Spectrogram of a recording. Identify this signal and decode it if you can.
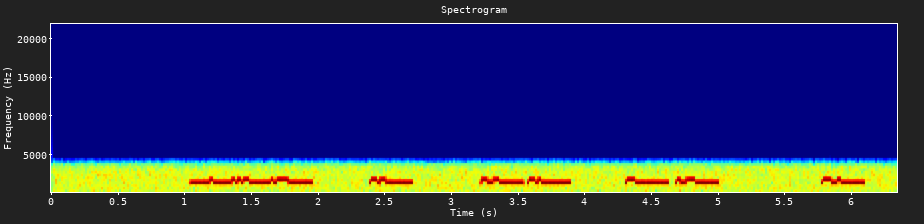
TTY/TDD text telephone tones (45.45 baud Baudot), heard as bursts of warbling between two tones, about 400 Hz shift, 1600 Hz centre, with phone line noise. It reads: SELIGMAN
